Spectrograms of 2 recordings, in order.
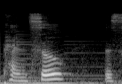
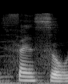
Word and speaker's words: pencil: hear them say um they want to say pencil they call it fencil you know yeah so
